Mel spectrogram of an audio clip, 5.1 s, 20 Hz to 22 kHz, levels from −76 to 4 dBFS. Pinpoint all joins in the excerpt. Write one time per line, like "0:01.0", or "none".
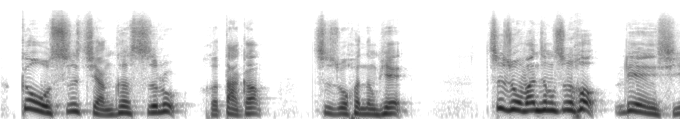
none

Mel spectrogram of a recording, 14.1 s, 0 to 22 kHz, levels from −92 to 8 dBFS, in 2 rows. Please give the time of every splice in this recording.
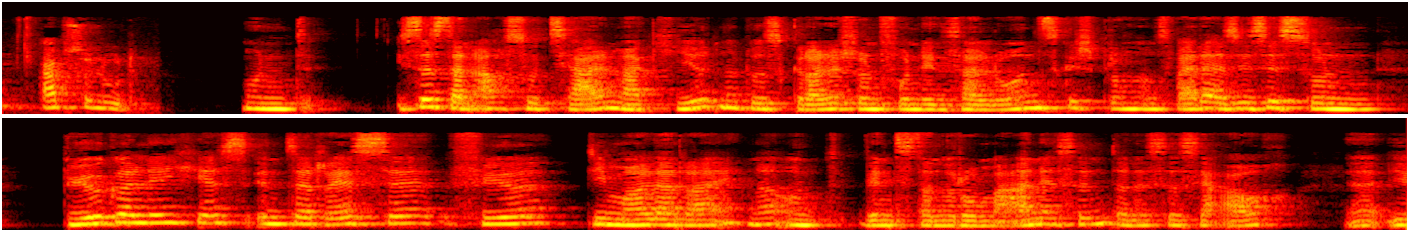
none

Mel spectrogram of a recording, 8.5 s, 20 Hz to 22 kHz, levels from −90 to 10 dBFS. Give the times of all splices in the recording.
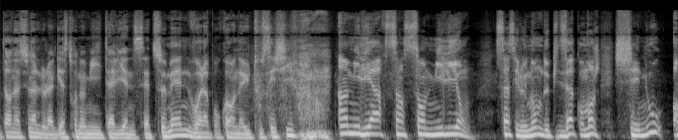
none

